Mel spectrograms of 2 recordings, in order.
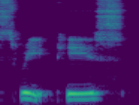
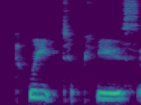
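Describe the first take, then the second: First: Said in the usual way. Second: Tweet said with a clear t in place of the s of sweet; a playful wordplay swap to Tweet; pun on tweet. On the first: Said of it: "Get it?". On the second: Shown as a demonstration. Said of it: "'Cause it says tweet up there".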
